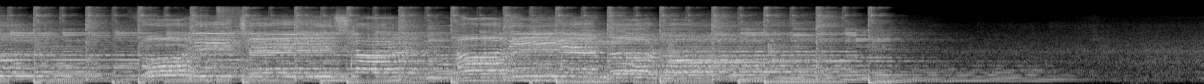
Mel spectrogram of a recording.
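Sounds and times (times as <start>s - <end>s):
held hymn chord: 0.0s - 11.2s
faint room noise: 9.1s - 12.0s.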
